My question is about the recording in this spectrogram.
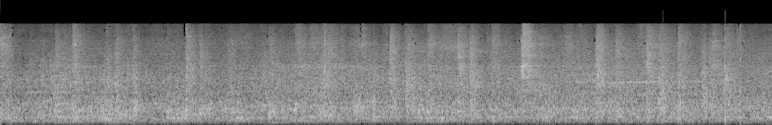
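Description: Blue Mountains Scenic Railway carriage rattling and clattering steadily on its steep descent, with a constant run of irregular clicks and knocks from the wheels and track. A faint brief squeal comes near the end.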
